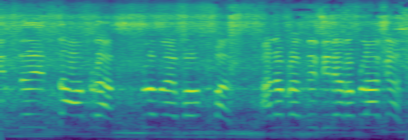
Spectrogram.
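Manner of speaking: esports caster. Acted. Hyped play-by-play call.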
